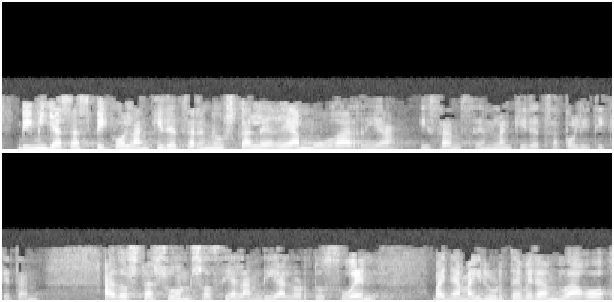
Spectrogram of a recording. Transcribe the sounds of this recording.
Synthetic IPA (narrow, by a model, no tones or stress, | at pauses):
bimiʎasaspiko̞laŋkiðe̞t͡saɾe̞ne̞wskalːe̞ɣ̞e̞amuɣariaisanse̞nlaŋkið̞e̞t͡sapo̞lit̪ike̞t̪an | að̞o̞st̪asunso̞sialand̪ialo̞ɾt̪usue̞n | bajɲamajɾuɾt̪e̞β̞e̞ɾand̪uaɣ̞o̞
